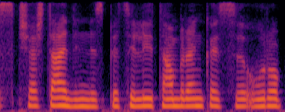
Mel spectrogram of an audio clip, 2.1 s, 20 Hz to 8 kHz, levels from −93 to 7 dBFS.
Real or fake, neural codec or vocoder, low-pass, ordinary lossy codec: fake; codec, 16 kHz in and 24 kHz out, 0.9 kbps, LongCat-Audio-Codec, fine tuned four codebook decoder; 7.2 kHz; MP3, 64 kbps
